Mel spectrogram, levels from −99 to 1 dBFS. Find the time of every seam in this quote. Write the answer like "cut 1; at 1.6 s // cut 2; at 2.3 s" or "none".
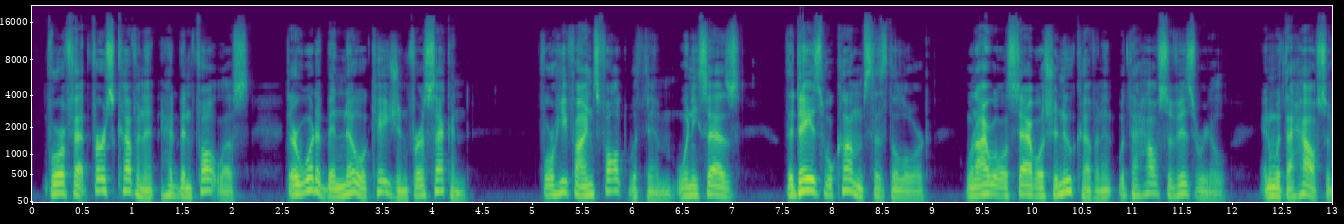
none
